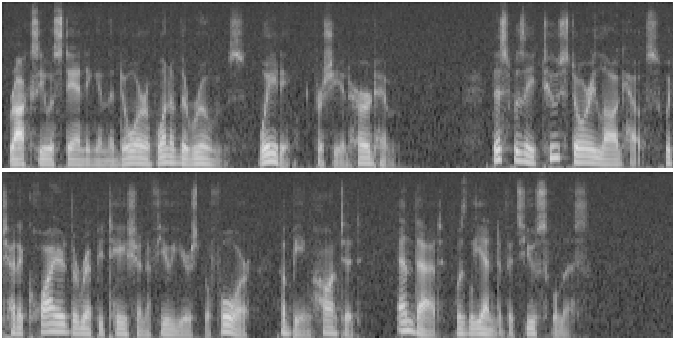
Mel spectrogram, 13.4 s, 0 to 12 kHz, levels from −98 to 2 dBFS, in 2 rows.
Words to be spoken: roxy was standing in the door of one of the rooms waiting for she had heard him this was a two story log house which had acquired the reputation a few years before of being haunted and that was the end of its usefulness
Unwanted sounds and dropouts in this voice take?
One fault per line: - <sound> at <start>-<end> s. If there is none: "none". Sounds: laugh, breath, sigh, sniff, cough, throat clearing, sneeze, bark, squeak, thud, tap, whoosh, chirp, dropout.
none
